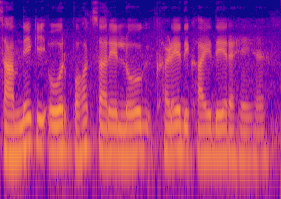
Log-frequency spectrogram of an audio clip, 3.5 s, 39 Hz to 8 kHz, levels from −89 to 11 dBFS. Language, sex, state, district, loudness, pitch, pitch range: Hindi, male, Uttar Pradesh, Lucknow, -20 LUFS, 130 Hz, 125-140 Hz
